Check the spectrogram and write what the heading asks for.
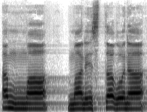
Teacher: আম্মাস্তা হামজা মিম জবর আম্ম মিম আলিফ জবর মা আম্মা এখানে মিম মুসাদ্দা এক পরিমাণ গুণনা হবে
